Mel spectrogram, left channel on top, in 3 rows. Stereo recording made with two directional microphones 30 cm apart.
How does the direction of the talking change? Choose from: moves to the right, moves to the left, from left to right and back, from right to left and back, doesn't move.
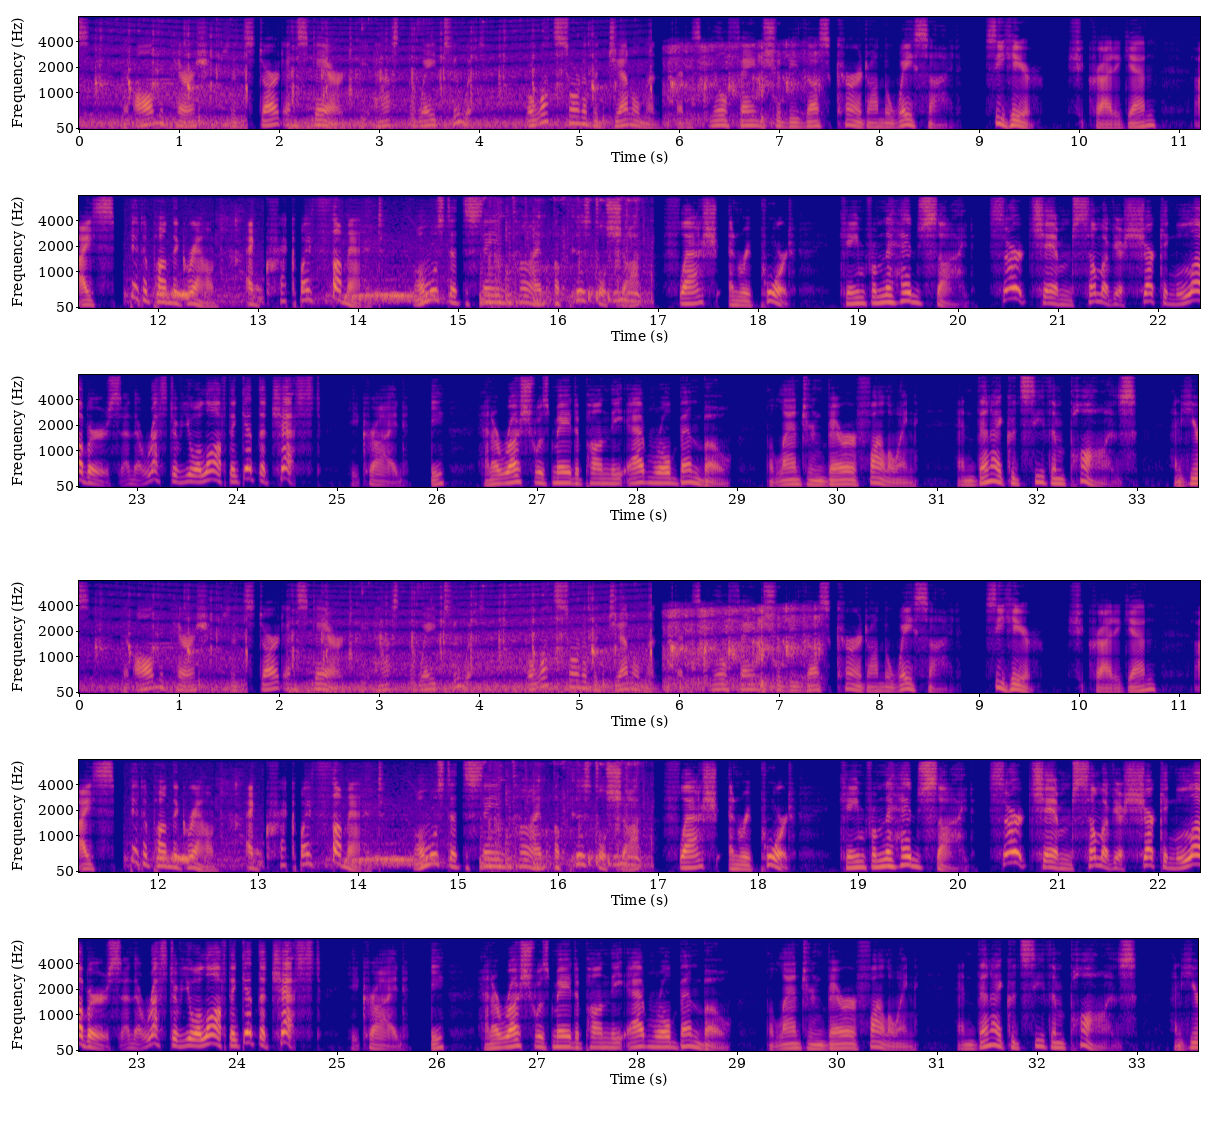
from left to right and back.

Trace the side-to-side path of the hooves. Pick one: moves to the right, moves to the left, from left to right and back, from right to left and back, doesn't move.
moves to the right.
